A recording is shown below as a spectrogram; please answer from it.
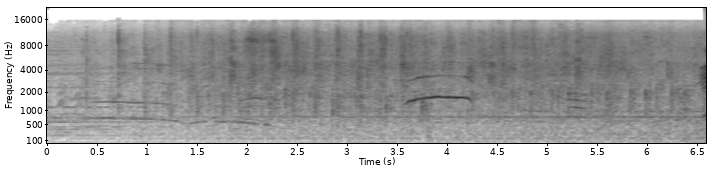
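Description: Audience applauding after a song ends, with a few voices calling out over the clapping.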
